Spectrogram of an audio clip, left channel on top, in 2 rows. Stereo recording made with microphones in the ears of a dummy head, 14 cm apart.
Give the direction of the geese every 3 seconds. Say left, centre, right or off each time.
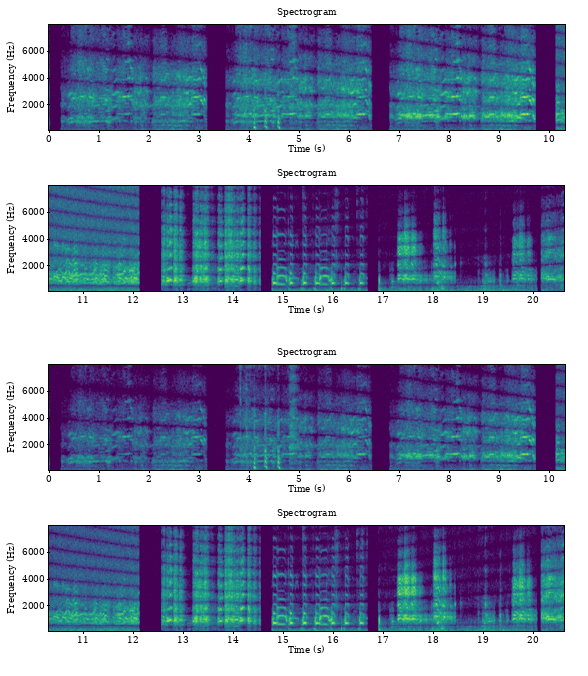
left, left, left, left, centre, right, right.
